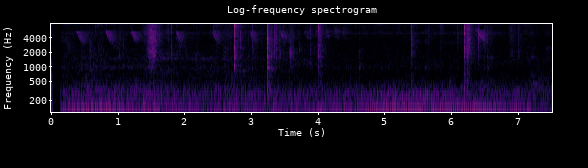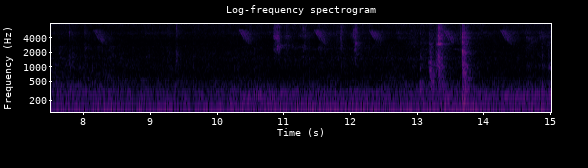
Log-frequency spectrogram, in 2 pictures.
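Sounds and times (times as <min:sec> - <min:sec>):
bird chirping: 0:00.2 - 0:06.8, 0:07.5 - 0:08.7, 0:10.2 - 0:15.0
oyster shell clicking and cracking: 0:05.4 - 0:07.1.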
